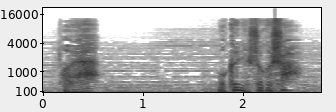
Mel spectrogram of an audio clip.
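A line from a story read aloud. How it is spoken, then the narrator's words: Hushed, hesitant voice. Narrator (Chinese): 池小池小声嘟囔了一句，有些为难，压低了点声音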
